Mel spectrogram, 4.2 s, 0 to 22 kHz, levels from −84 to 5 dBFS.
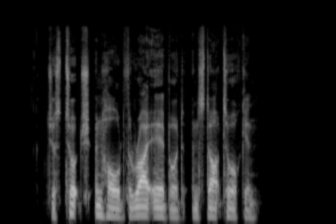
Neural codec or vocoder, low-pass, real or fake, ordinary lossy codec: none; 14.4 kHz; real; none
